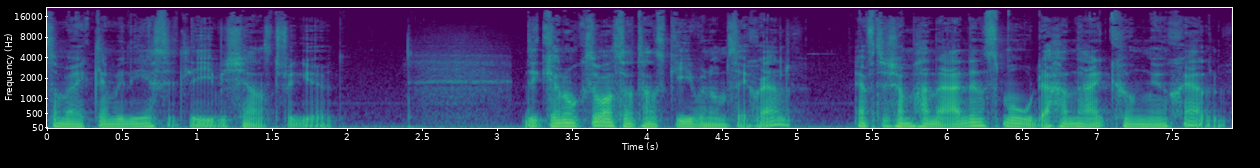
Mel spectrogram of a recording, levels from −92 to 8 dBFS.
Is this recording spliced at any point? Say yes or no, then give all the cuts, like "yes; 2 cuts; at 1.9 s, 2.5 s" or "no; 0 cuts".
yes; 1 cut; at 3.1 s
